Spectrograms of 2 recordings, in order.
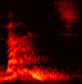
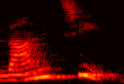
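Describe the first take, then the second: First: It is said with a clear English L sound. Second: It is said Japanese-style, with R and final vowel.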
